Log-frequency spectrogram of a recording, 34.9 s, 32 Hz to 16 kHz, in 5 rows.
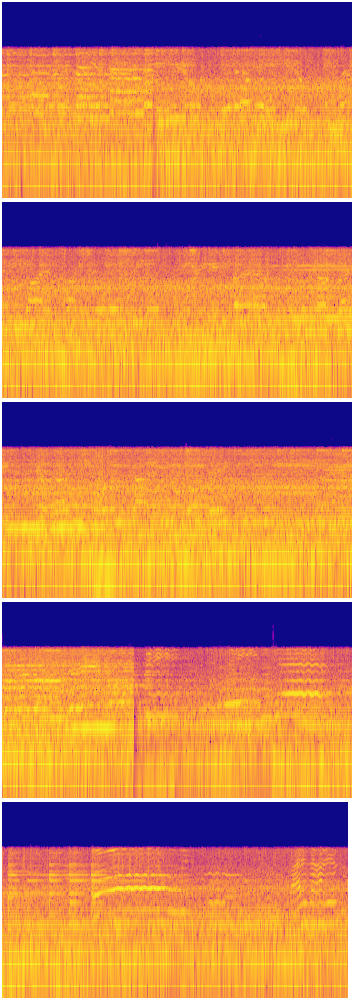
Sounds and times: Music: 0:00.0 - 0:34.9.

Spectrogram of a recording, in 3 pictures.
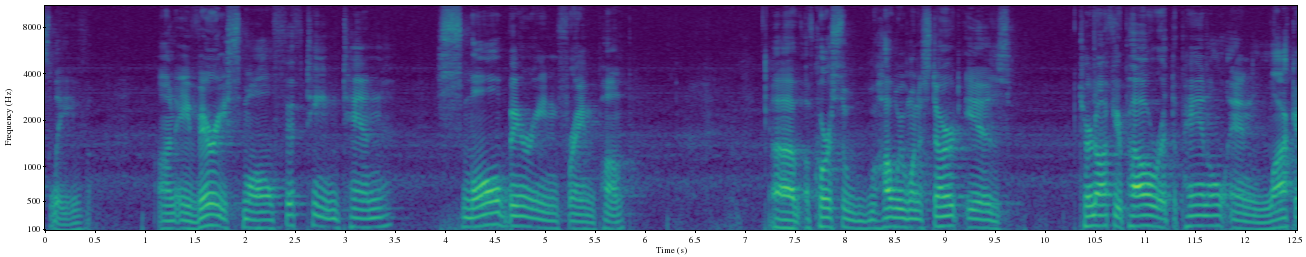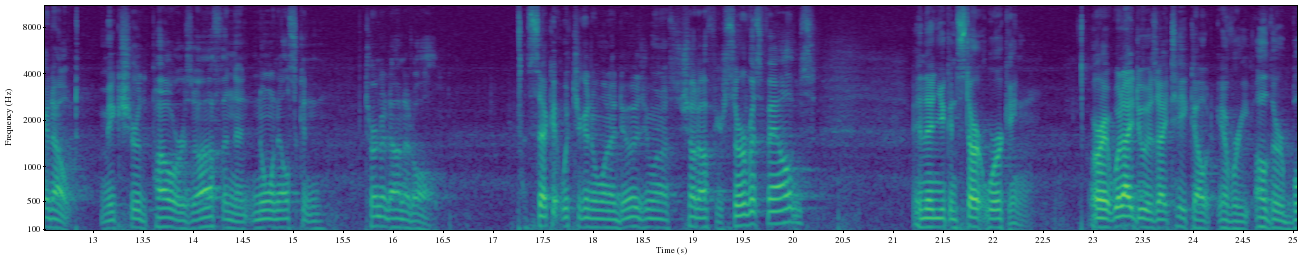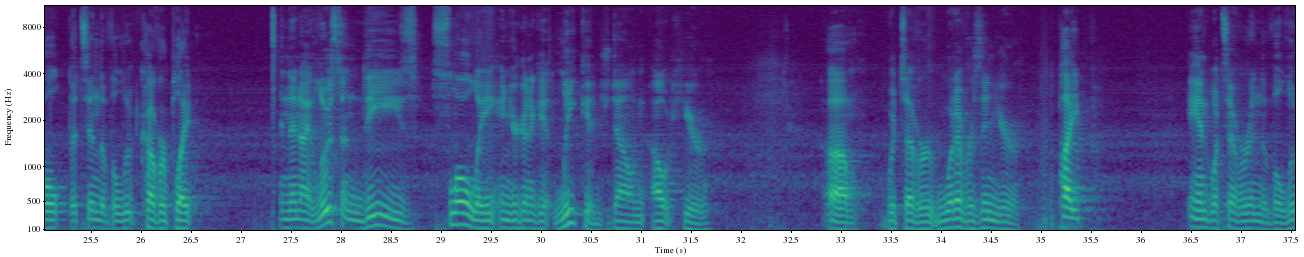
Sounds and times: Speech: 0:00.0 - 0:00.5, 0:01.1 - 0:06.0, 0:07.2 - 0:16.6, 0:17.3 - 0:20.3, 0:21.2 - 0:26.7, 0:27.3 - 0:31.8, 0:32.8 - 0:35.6, 0:36.5 - 0:37.5.

